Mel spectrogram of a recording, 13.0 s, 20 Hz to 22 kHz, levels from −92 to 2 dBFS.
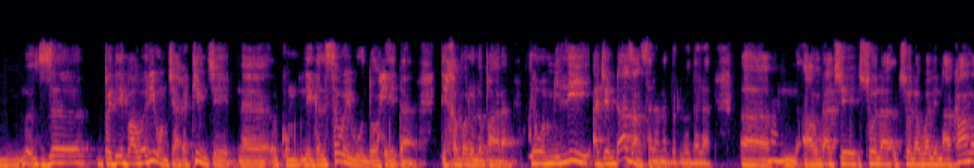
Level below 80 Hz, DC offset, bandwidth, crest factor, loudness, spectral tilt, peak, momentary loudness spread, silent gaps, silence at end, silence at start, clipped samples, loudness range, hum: -56 dBFS; under 0.1%; 8.4 kHz; 16 dB; -30 LUFS; -5 dB/octave; -14 dBFS; 5 LU; none; 0 s; 0 s; under 0.1%; 1 LU; none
